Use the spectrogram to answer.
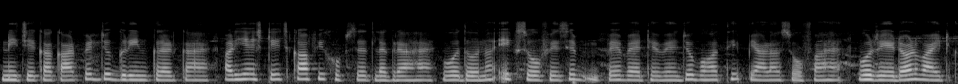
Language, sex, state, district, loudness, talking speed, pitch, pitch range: Hindi, female, Bihar, Araria, -24 LUFS, 205 wpm, 205 Hz, 200-225 Hz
